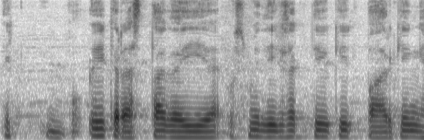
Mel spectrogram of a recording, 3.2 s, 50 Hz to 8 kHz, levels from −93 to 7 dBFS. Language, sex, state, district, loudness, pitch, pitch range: Hindi, male, Madhya Pradesh, Katni, -19 LUFS, 130 Hz, 120-135 Hz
